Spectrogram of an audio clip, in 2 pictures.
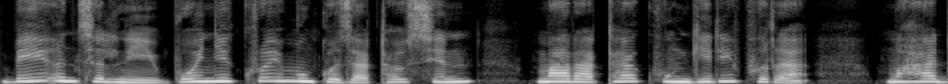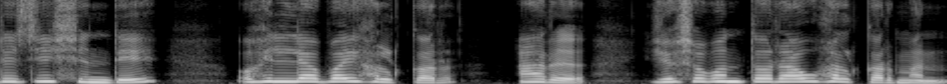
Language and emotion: Bodo, neutral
